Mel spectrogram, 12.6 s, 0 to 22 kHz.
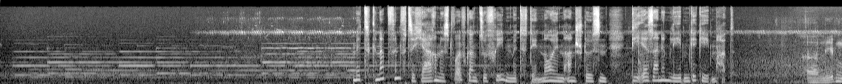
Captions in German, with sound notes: (Langsame Musik) (Grillenzirpen) Mit knapp 50 Jahren ist Wolfgang zufrieden mit den neuen Anstößen, die er seinem Leben gegeben hat.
